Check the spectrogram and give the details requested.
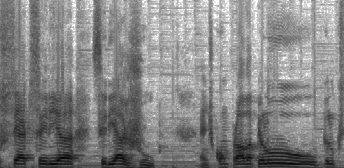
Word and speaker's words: Ju: Então, Jujutsu seria a arte suave, a técnica suave, e Judô seria caminho suave, né? Então, através disto, a gente comprova que sim, né? A primeira sílaba da arte marcial japonesa seria Ju e não Jiu, como se, digamos assim, né, se ocidentalizou, né?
